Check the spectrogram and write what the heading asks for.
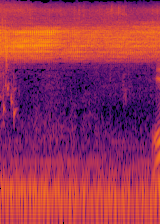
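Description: Insects chirring in a steady, high-pitched chorus over a low, steady hum.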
